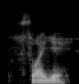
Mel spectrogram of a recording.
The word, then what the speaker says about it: soyez: Soyez.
